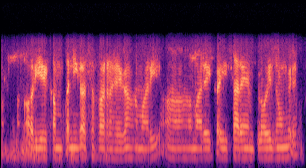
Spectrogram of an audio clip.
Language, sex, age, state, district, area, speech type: Urdu, male, 18-30, Delhi, Central Delhi, urban, conversation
